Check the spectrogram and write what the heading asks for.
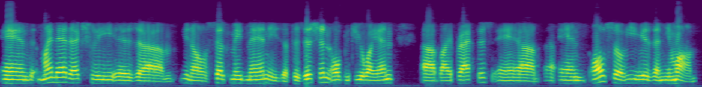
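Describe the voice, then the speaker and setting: A man's voice: medium pitch, no echo. Man from Egypt on a tinny phone line. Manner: deliberate, with repeated words and fillers. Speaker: guest. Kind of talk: telling his life story on a radio call-in. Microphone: telephone.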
